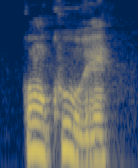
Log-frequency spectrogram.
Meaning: third-person singular imperfect indicative of concourir
- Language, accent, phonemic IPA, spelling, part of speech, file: French, Canada, /kɔ̃.ku.ʁɛ/, concourait, verb, LL-Q150 (fra)-concourait.wav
